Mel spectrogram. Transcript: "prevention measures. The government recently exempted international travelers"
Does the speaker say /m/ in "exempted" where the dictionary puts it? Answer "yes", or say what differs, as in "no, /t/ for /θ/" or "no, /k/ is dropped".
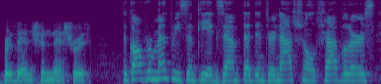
yes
